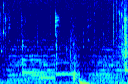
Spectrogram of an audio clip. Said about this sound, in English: Let me take a sip of this water real fast.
